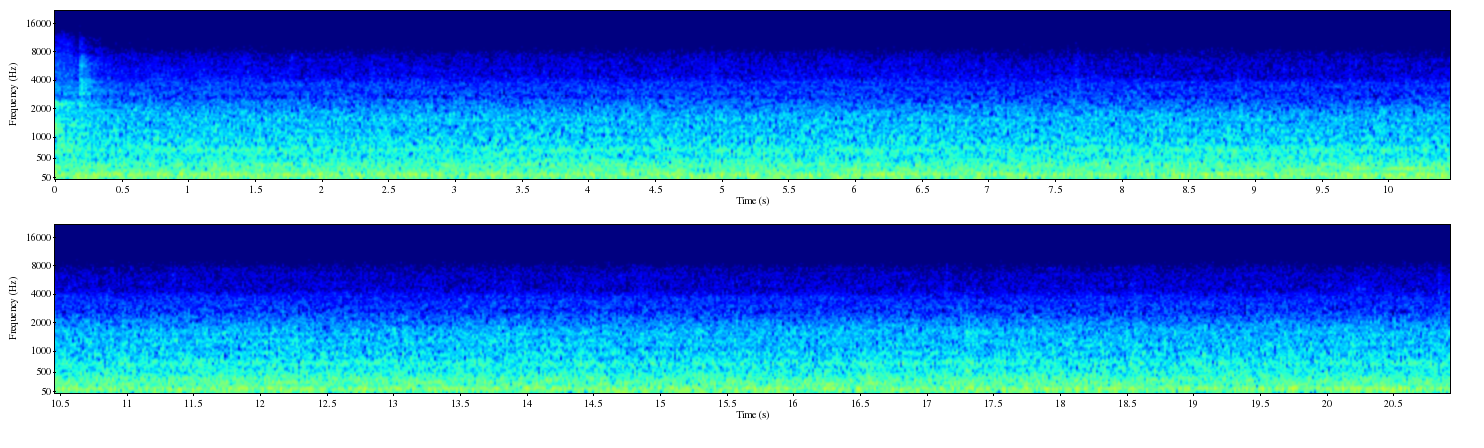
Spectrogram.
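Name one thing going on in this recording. An extractor fan hums steadily.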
